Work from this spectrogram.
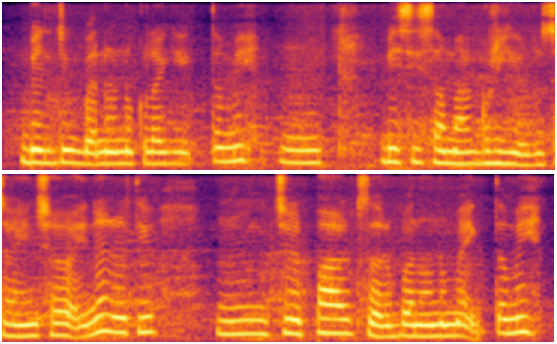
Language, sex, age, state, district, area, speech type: Nepali, female, 18-30, West Bengal, Kalimpong, rural, spontaneous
